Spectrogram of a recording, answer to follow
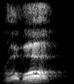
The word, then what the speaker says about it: Rama: No it's not Ram it's Rama. You have to chant the all the syllables to get the benefit of the Mahamantra.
